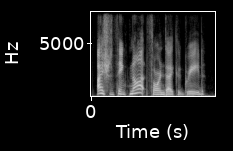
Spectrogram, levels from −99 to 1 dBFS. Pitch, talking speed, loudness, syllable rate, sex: 205 Hz, 195 wpm, -23 LUFS, 5.7 syllables/s, female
